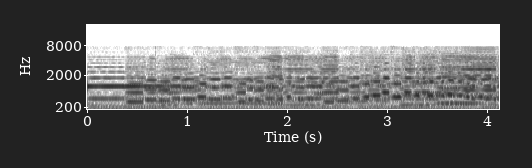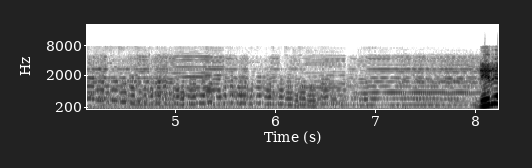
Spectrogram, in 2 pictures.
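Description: Harmonium and a Roland Juno-G electronic keyboard playing an instrumental melody over a steady low drone: the introduction to a Rajasthani devotional bhajan, with no singing yet.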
